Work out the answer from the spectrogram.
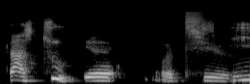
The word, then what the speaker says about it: voiture: Il y a trois voitures dans le garage. Please pronounce the voiture very well. You are bigger than that. Abba. I said voiture. It cannot be voiture. Look at it again.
